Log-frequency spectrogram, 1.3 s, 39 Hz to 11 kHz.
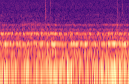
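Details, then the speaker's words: Diesel heater with cast iron heat exchanger, on a morning after the first night in the 30s °F: a quiet, steady low hum and even purr from the exhaust exiting underneath, with no knocks or surges; running normally. "It exits the exhaust through the bottom down here if you hear it purring away."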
